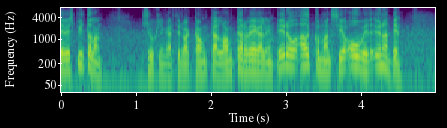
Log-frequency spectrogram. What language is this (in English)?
Icelandic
